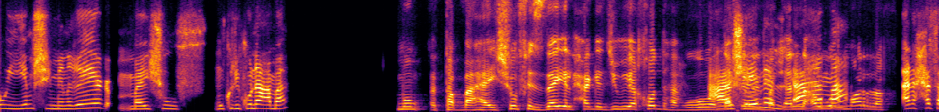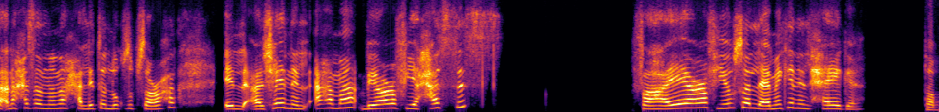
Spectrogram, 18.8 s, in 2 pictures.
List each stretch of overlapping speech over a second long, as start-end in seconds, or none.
7.1-8.4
